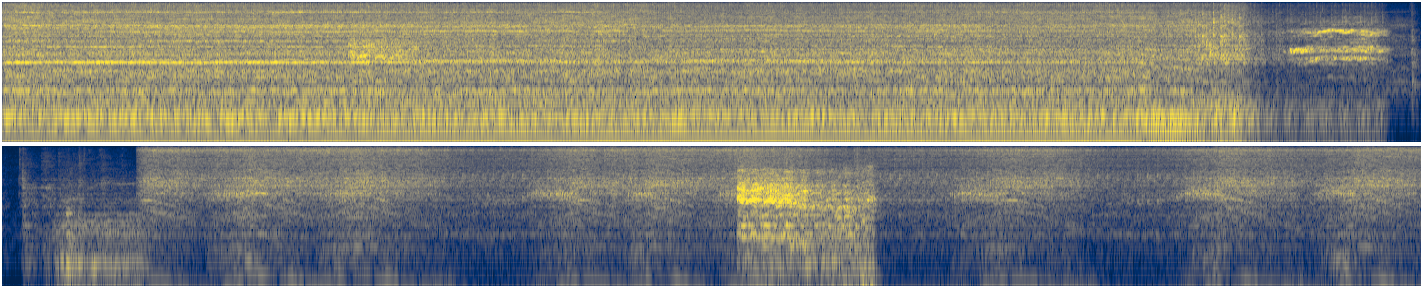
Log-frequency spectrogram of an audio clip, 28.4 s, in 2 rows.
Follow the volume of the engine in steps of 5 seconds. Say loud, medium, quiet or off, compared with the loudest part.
loud, loud, loud, quiet, quiet, quiet.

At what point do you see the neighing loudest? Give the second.
22 s.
